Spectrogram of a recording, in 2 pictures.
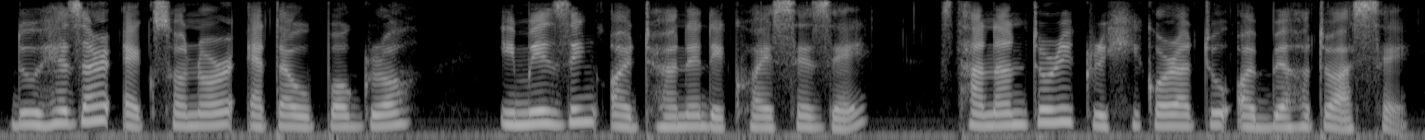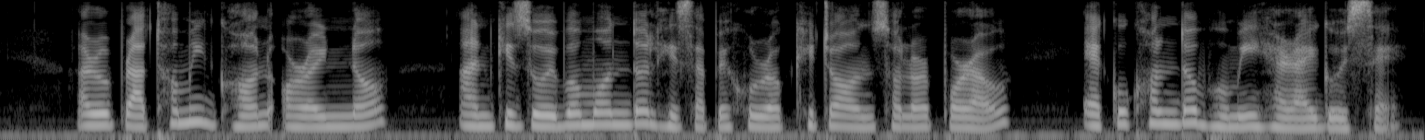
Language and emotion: Assamese, neutral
